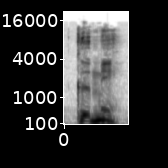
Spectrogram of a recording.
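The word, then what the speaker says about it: küme: La palabra kme quiere decir bueno. Traten de imitar la pronunciación. Kme.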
